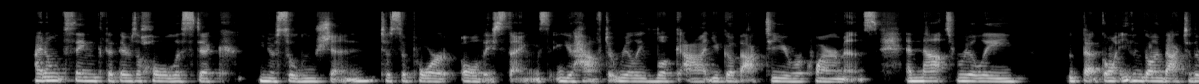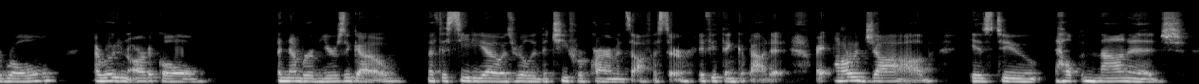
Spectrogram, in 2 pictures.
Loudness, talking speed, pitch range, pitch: -20 LUFS, 170 wpm, 140-155 Hz, 150 Hz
